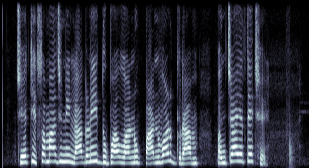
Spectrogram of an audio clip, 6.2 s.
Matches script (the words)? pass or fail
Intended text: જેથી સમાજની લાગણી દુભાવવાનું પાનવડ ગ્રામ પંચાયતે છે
pass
